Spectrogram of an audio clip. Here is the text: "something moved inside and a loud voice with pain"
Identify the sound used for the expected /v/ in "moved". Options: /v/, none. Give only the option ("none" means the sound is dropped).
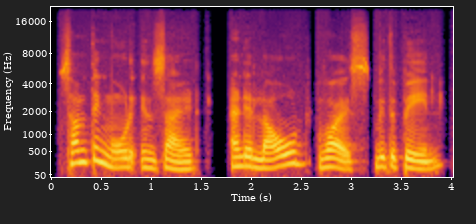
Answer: none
